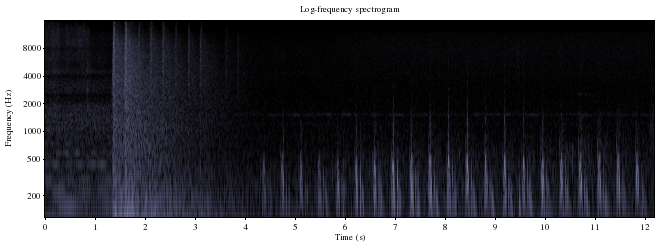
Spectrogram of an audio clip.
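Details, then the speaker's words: After a loud burst, fast regular whooshing beats about 160 a minute over a steady tone: fetal heartbeat on a hospital monitor in a TV drama scene. "kesin bir şey söyleyebilmemiz için bebeğin kalp atışlarını duymamız lazım"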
